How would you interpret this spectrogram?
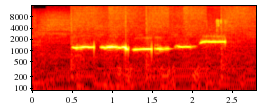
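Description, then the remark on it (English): Someone whistles a short flute-like melody, imitating a flute playing Ave Maria: six smooth, sustained notes that hover around one pitch, then step up higher on the last note. The whistling is clear and alone, with no talking. “He pulls his flute out, aims it at the guy, and he plays like.”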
